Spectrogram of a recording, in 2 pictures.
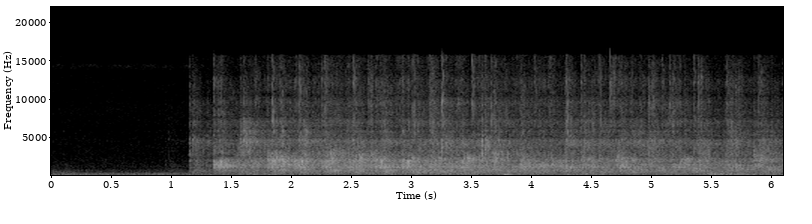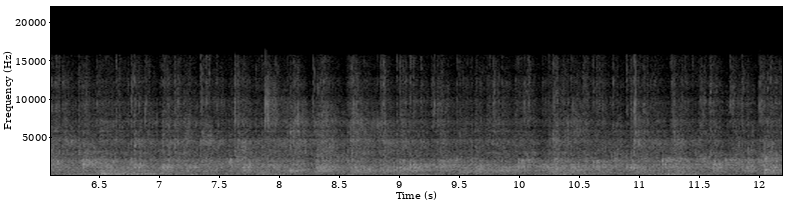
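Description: The band's last note dies away, then audience applause breaks out suddenly about a second in and keeps going.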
